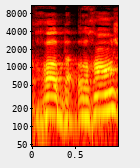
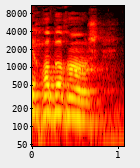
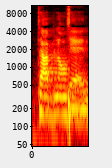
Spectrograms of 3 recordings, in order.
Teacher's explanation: quand vous dites « robe orange », vous enlevez le « e » et vous collez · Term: ruban sonore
